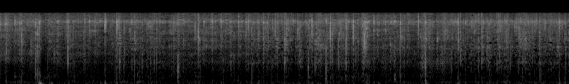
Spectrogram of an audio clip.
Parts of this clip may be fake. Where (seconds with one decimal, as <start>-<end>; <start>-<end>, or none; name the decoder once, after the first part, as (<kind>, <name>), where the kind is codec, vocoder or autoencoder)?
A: 0.0-1.1 (codec, SNAC); 1.6-2.5; 3.2-4.5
